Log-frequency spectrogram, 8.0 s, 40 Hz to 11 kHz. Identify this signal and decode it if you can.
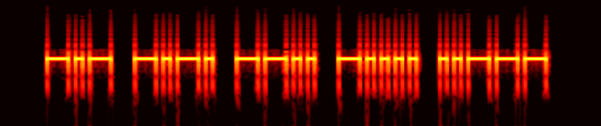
Morse code, heard as a keyed tone, about 13 wpm, 800 Hz. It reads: KCZ62
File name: LEZIONI / 9 286 12wpm 2305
